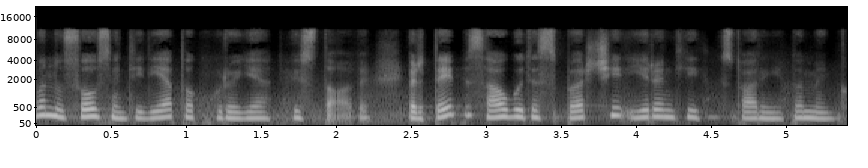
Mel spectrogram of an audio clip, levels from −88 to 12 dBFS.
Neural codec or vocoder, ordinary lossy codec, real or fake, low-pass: codec, 24 kHz, 0.9 kbps, WavTokenizer, large speech release; MP3, 64 kbps; fake; 10.8 kHz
